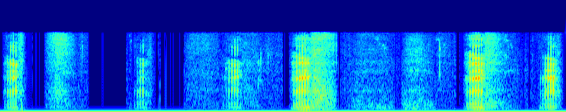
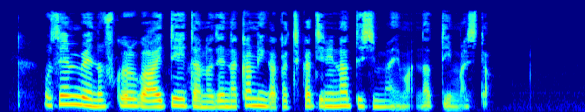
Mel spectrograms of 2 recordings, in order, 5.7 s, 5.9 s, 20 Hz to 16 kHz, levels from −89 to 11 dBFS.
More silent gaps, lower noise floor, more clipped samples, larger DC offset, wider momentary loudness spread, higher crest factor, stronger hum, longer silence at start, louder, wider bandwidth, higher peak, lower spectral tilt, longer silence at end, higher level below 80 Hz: neither; second, -51 dBFS vs -76 dBFS; neither; first, 2% vs under 0.1%; first, 24 LU vs 15 LU; first, 28 dB vs 18 dB; neither; second, 0.05 s vs 0.45 s; about the same, -26 LUFS vs -24 LUFS; second, 5.4 kHz vs 11.5 kHz; first, -2 dBFS vs -8 dBFS; about the same, -4 dB/octave vs -4.5 dB/octave; second, 0.05 s vs 0.95 s; first, -60 dBFS vs -74 dBFS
